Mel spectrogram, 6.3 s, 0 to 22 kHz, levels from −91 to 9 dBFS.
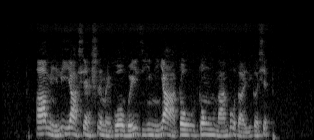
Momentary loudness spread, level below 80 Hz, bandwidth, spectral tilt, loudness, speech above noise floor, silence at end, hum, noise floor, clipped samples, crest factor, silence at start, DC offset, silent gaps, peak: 9 LU; -64 dBFS; 11 kHz; -8 dB/octave; -31 LUFS; 45 dB; 0.8 s; none; -76 dBFS; under 0.1%; 18 dB; 0.75 s; under 0.1%; none; -14 dBFS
